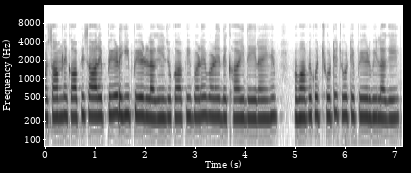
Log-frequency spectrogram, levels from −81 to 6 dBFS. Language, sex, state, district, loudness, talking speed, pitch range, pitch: Hindi, female, Uttar Pradesh, Varanasi, -17 LUFS, 200 wpm, 230-245 Hz, 240 Hz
